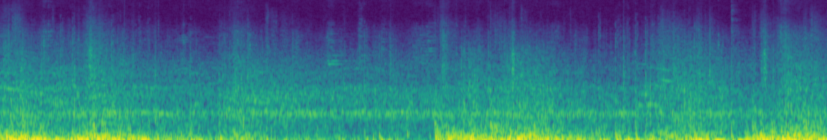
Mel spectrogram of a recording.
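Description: Massed musket volleys and cannon booms roll continuously in an Ultimate General: Civil War battle at Chickamauga, a dense rumbling fusillade with no break for the whole stretch.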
